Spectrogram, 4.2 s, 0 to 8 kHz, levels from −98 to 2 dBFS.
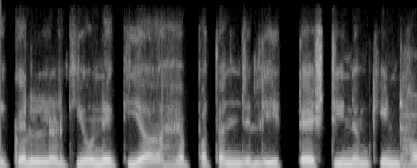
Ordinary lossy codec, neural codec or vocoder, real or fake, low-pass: Opus, 16 kbps; none; real; 7.2 kHz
